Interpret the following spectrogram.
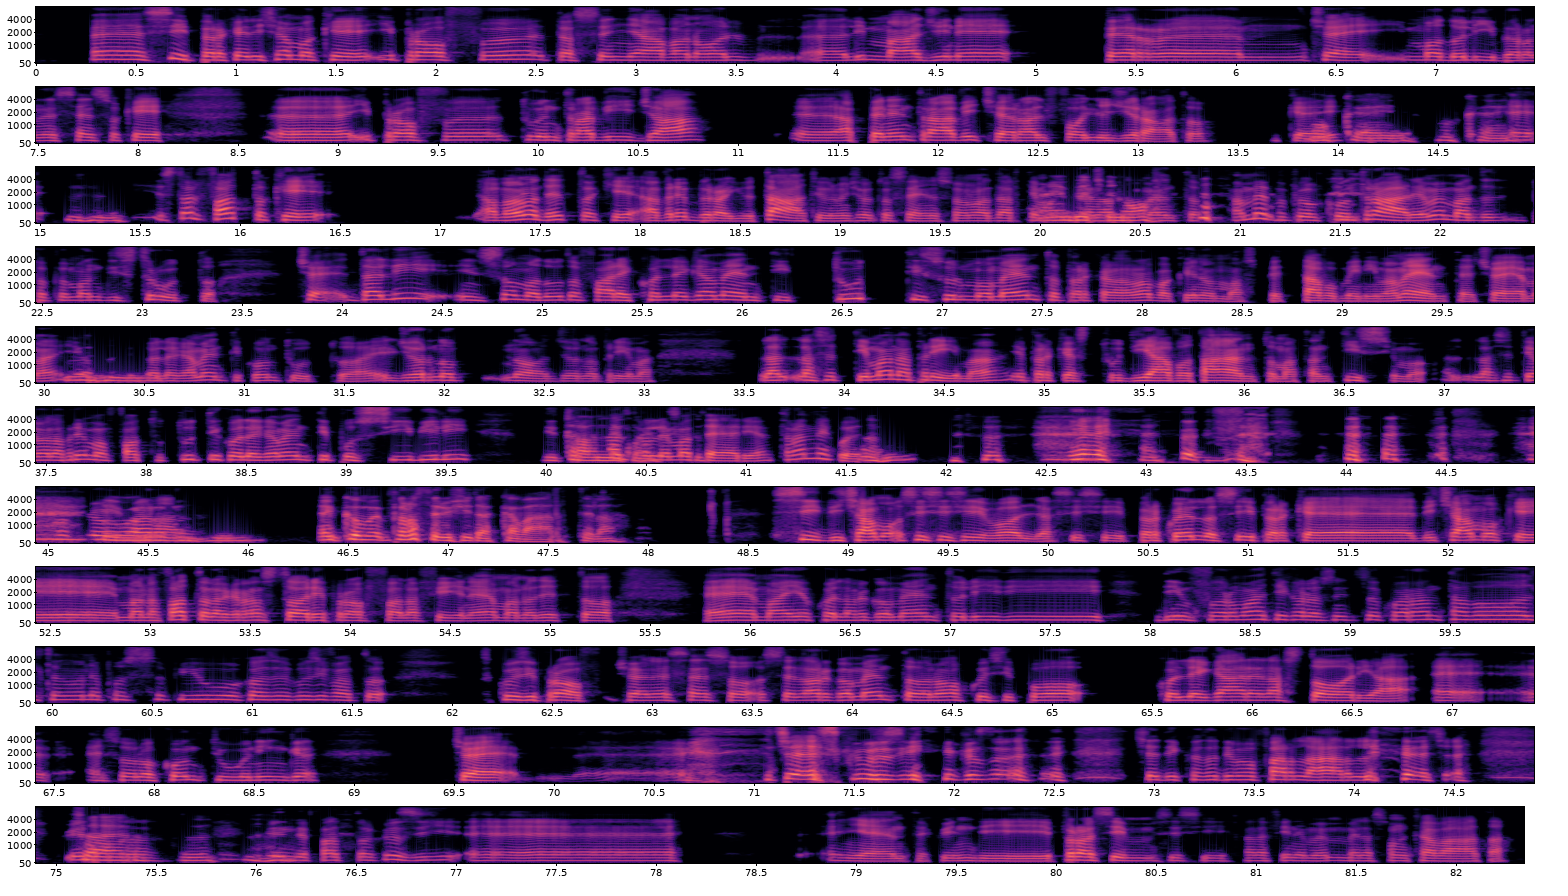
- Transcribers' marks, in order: "cioè" said as "ceh"; other background noise; "avevano" said as "aveano"; "proprio" said as "propo"; "proprio" said as "propo"; laugh; "Cioè" said as "ceh"; chuckle; laughing while speaking: "Eh sì"; laugh; "Proprio" said as "propio"; "cioè" said as "ceh"; chuckle; laughing while speaking: "ceh, scusi, cosa"; "cioè" said as "ceh"; chuckle; "cioè" said as "ceh"; laughing while speaking: "parlarle?"; chuckle; "Cioè" said as "ceh"; chuckle
- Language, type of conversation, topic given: Italian, podcast, Che ruolo hanno gli errori nel tuo percorso di crescita?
